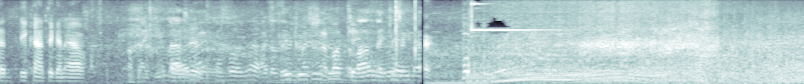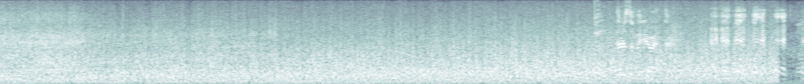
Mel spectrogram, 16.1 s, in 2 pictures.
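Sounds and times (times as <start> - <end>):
car engine at full throttle: 4.4 - 15.2
heavy wind noise: 4.9 - 16.0.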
